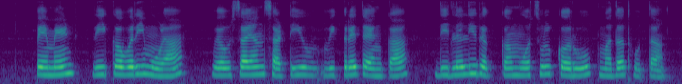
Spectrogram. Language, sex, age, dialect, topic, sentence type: Marathi, male, 18-24, Southern Konkan, banking, statement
